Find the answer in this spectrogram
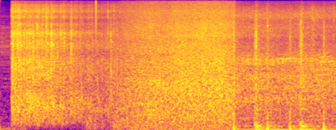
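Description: A rushing, surf-like swell of noise that builds for about two and a half seconds, then drops away; a low beat comes in near the end.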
